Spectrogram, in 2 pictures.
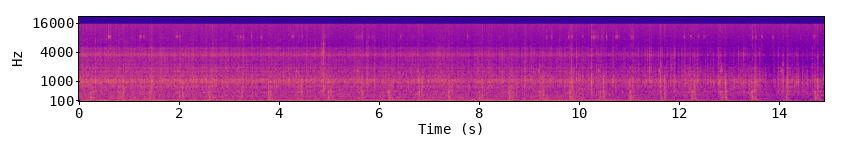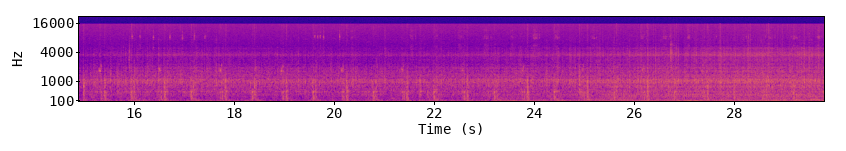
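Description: Car cabin noise while driving in heavy rain: engine and tyres on a wet road, with raindrops tapping on the car through the middle. The rumble drops about halfway through as the car slows to a stop, then picks up again.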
